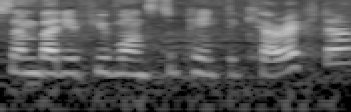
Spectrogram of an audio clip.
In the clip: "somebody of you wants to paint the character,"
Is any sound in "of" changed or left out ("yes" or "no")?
yes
